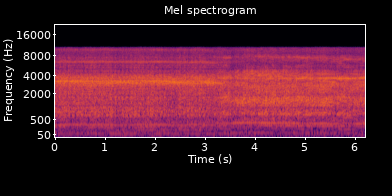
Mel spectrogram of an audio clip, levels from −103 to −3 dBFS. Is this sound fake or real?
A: real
